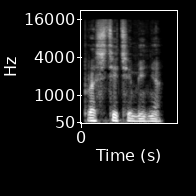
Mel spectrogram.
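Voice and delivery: very soft, quiet, half-whispered moan. A woman stops beside another and begs her pardon in a quiet, almost half-whispered moan. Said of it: "тихо, почти шепотом простонала ей".

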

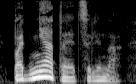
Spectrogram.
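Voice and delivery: поднятая with the stress placed on НЯ.

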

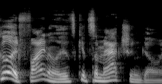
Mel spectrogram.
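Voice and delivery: normal talking voice

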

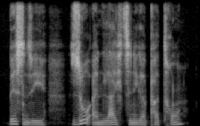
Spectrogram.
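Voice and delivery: ordinary delivery

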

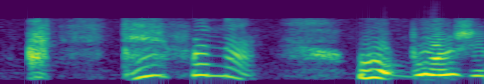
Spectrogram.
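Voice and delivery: sudden, startled exclaiming cry. A woman hears who sent the visitor to her: crying out. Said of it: "вскричала Анна".

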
